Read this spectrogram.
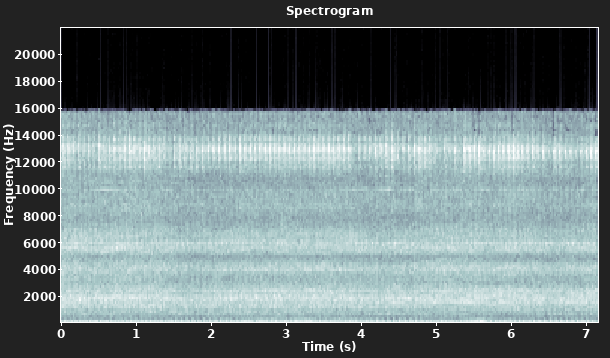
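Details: New Kawasaki Z125 Pro, three weeks old, just over 100 miles, 4-stroke: steady idle with a light, fast ticking on top that appears once the engine is warm; owner unsure whether normal.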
